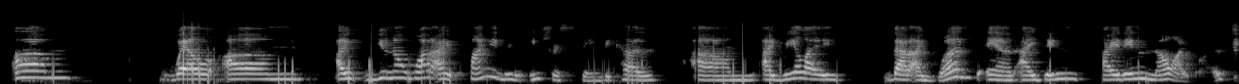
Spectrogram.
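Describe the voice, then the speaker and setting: A high-pitched woman's voice at a very slow pace, with ordinary pitch variation. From Romania. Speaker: emotional intelligence coach. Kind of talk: video call interview.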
